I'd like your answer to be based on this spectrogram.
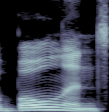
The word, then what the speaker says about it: bowline: All right, so the first knot here we are going to get into is the bowline, or bowline, spelled bowline, but not pronounced bowline. So bowline. So what does the bowline knot do for us?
